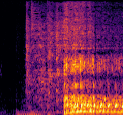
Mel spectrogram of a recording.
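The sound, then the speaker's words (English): A Corvette sports car engine cranks and catches, then roars into a loud, steady rev, with no voices present. “You hear that? That's the sound of America's only sports car. That's right, it's a Corvette.”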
